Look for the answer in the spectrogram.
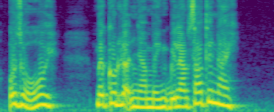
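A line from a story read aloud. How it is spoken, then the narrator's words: Distant panicked shout. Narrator (Vietnamese): tiếng bố tôi ở ngoài chuồng lợn hốt hoảng la lên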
